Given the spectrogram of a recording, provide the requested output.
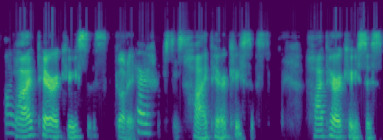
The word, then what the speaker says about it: Hyperacusis: You know how to pronounce it? Okay, this is my daughter. Hyper. I Hy- think. Hyperacusis. Oh, yeah. Hyperacusis.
